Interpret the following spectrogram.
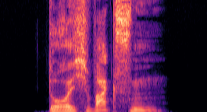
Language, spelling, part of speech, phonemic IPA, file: German, durchwachsen, verb, /dʊʁçˈvaksən/, De-durchwachsen.ogg
- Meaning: to penetrate while growing, to grow through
